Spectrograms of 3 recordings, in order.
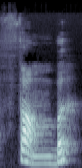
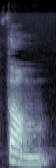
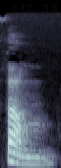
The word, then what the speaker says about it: thumb: So this is not a thumb, it's a thumb. Thumb. Pretend that the B isn't there.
